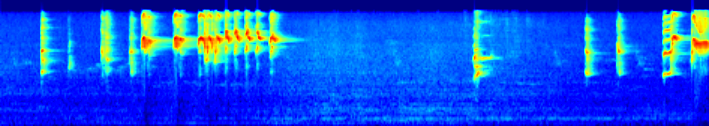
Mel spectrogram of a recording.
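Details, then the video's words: Orange-headed thrush, a master-training bird, giving a loud crisp song: bursts of high whistled and chattering notes in a rapid run, then silence and scattered sharp chirps near the end. "ANIS MERAH Gacor Suara Rapet Bagus Untuk Memaster Burung Punglor"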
